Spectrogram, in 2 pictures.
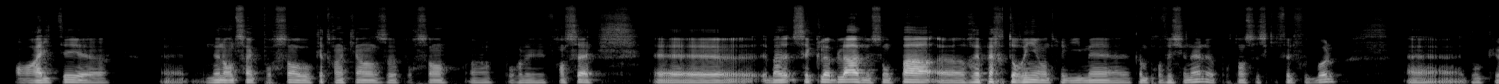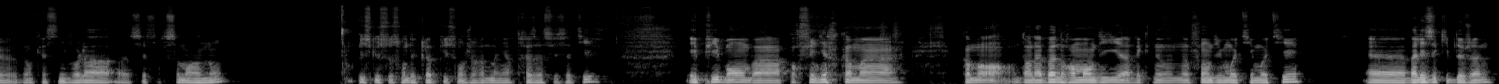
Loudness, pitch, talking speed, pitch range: -27 LUFS, 95 Hz, 170 wpm, 90-105 Hz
